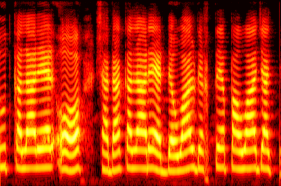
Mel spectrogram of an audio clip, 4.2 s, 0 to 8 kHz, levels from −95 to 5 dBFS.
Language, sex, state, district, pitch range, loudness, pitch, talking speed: Bengali, female, Assam, Hailakandi, 275-300 Hz, -14 LUFS, 290 Hz, 130 wpm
